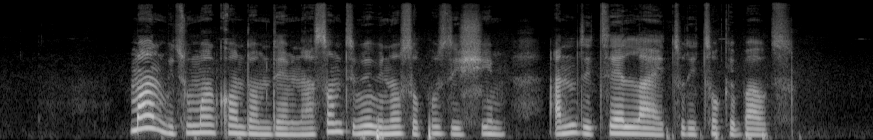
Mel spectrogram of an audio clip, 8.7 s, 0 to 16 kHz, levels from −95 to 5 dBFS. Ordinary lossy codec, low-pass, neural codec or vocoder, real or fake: none; 14.4 kHz; none; real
